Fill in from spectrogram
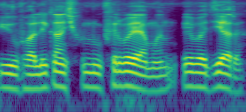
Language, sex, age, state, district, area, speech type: Bodo, male, 60+, Assam, Baksa, rural, spontaneous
